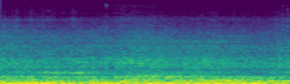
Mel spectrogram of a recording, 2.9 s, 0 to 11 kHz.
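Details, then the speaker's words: 1966 Ford F100 with a 300 six-cylinder: rough, uneven rumble that slows with more gas but steadies and strengthens as the choke is pulled, indicating not enough fuel to air. Owner suspects a plugged fuel system needing a tank and carburetor. "that means we are not getting enough fuel to air so if i restrict the air she runs good"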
